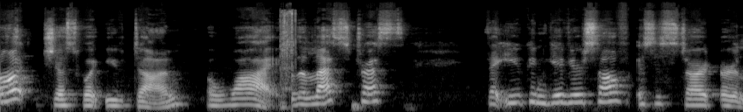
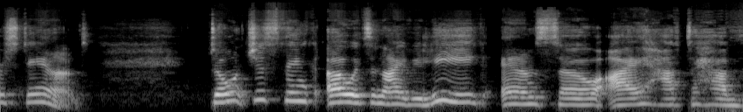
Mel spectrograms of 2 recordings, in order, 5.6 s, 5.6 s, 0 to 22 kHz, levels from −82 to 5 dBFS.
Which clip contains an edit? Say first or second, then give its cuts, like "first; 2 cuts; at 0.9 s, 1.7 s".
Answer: first; 1 cut; at 2.2 s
